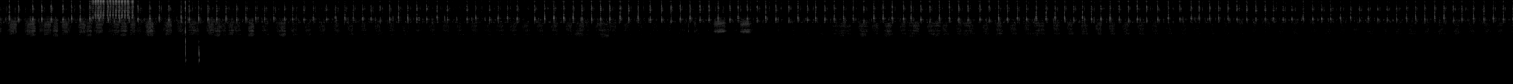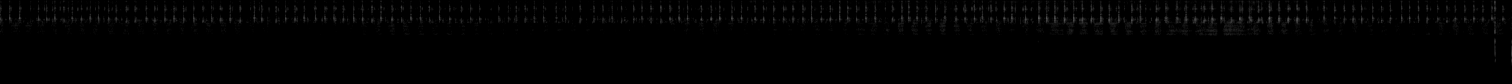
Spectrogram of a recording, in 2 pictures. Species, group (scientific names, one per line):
Pholidoptera femorata
Orthoptera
